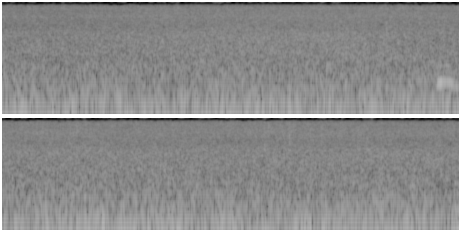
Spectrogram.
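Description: Heavy rain pouring down in a steady downpour: an even, unbroken hiss.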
